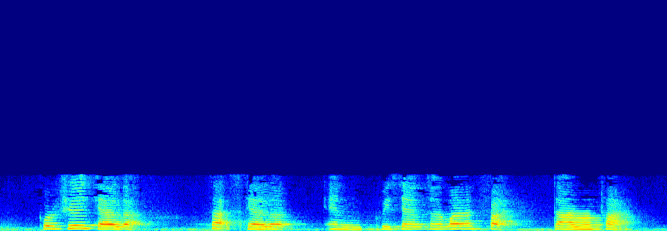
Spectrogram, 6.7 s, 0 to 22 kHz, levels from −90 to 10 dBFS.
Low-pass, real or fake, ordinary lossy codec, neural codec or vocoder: 5.4 kHz; fake; MP3, 24 kbps; codec, 16 kHz, 0.5 kbps, X-Codec, HuBERT features, trained on balanced general audio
